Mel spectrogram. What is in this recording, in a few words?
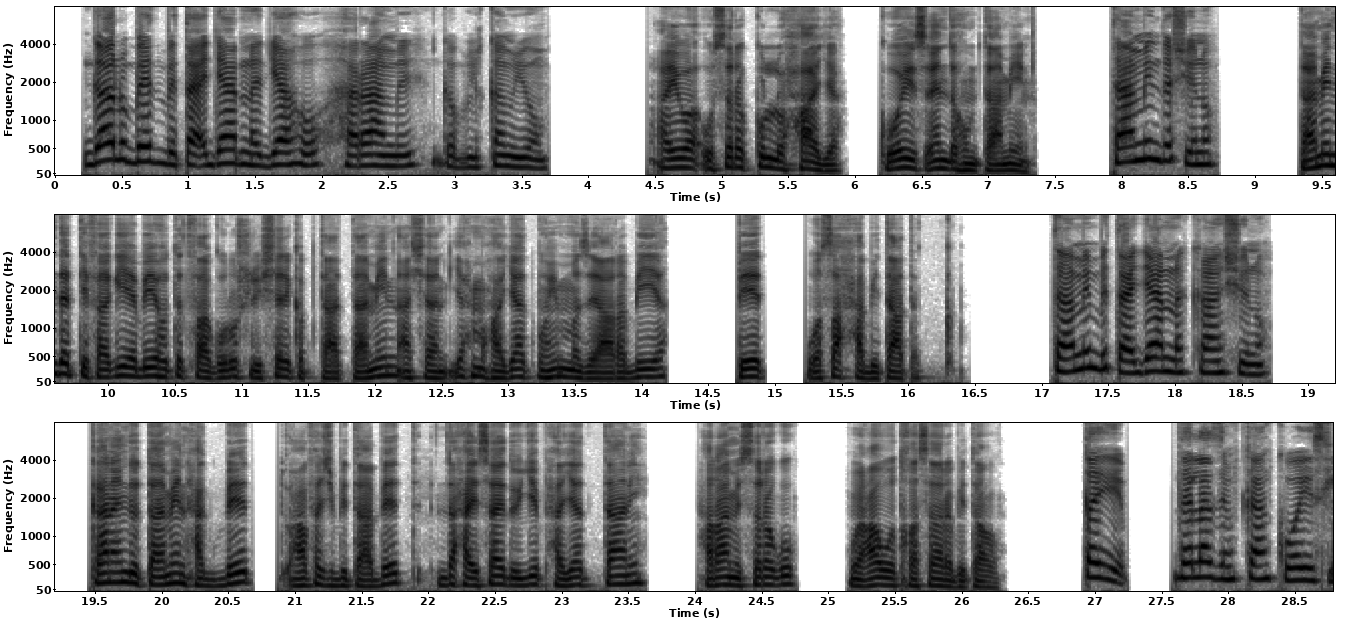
insurance sudanese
